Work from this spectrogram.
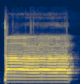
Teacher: তার মাখরাজ হলো জিহ্বার আগা সামনের উপরের দাঁতের মাড়ির সঙ্গে লাগিয়ে।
